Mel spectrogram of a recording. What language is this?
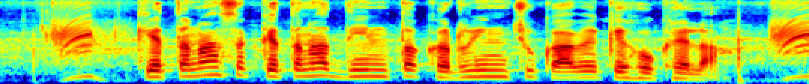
Bhojpuri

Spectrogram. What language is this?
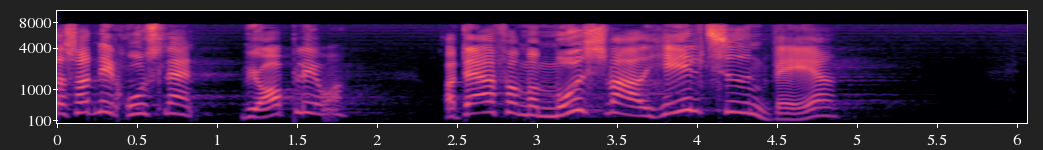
Danish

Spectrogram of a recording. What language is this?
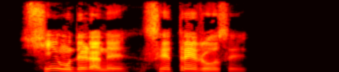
Wadiyara Koli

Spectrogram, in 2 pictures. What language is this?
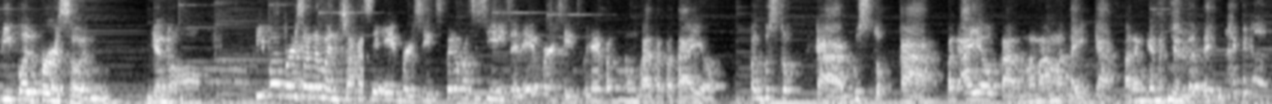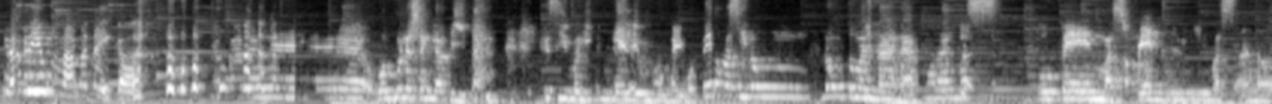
Filipino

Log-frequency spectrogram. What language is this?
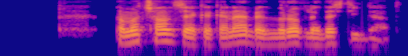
Central Kurdish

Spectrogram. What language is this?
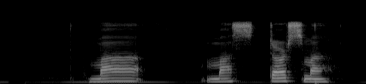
Nepali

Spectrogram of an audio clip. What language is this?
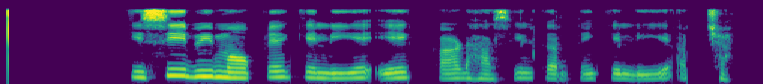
Urdu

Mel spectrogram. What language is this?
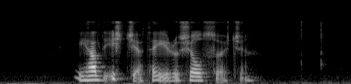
Faroese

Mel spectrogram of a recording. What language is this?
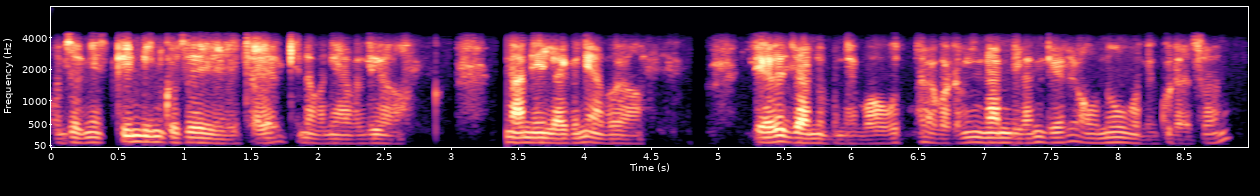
Nepali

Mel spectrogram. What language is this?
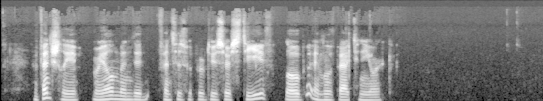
English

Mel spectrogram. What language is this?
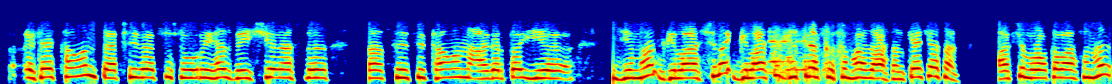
Kashmiri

